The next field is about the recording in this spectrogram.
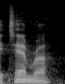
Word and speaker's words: Tamara: And you have to say Tamara, this is the right way to say it. Make sure you say it right.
